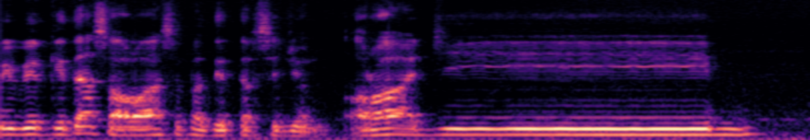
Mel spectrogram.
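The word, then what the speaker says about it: رجيم: Rajim. Maka sempurnalah bunyi i-nya. Kalau tidak, maka jangan kaget kita. Mungkin jangan-jangan itu bacaan kita selama ini rojim, rojim.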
